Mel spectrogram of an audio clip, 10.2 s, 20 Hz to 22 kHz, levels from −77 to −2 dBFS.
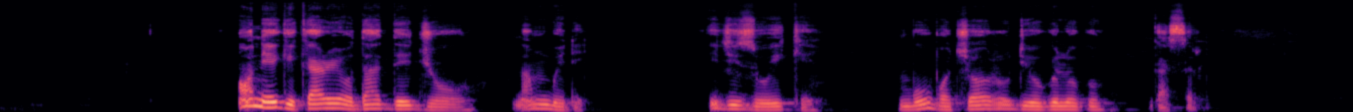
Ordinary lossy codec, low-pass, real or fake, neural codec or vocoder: none; none; real; none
